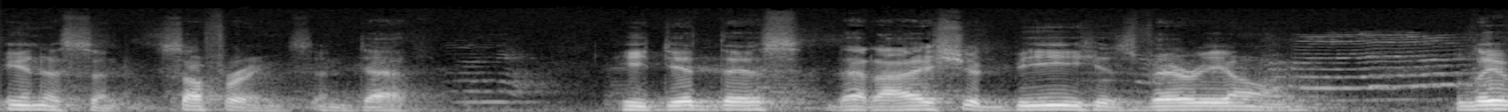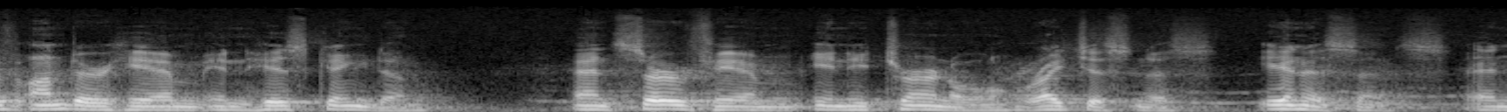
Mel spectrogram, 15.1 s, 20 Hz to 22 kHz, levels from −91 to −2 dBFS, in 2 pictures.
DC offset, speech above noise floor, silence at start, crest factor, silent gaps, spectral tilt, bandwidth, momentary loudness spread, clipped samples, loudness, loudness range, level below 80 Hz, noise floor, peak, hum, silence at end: under 0.1%; 27 dB; 0 s; 18 dB; none; -7.5 dB/octave; 12 kHz; 17 LU; under 0.1%; -21 LUFS; 5 LU; -50 dBFS; -47 dBFS; -2 dBFS; none; 0 s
